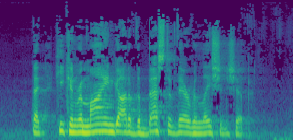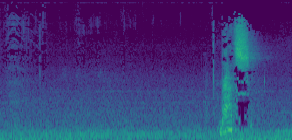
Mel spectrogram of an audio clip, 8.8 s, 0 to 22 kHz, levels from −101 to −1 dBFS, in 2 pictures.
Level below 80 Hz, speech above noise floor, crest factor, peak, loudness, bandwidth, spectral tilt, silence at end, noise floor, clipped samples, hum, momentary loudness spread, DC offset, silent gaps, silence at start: -54 dBFS; 33 dB; 20 dB; -4 dBFS; -22 LUFS; 15.5 kHz; -6 dB/octave; 0.65 s; -53 dBFS; under 0.1%; none; 16 LU; under 0.1%; none; 0.5 s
